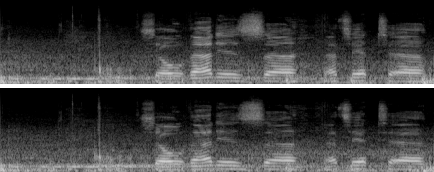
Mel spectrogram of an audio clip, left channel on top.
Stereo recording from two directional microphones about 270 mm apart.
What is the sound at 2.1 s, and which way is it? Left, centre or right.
Speech, centre.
